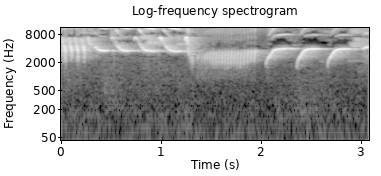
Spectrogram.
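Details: Very fast song of a young local canary, used to provoke rival canaries into singing: high slurred whistles, a soft buzzy rattle, then three loud upward-sweeping whistled notes about a third of a second apart.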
